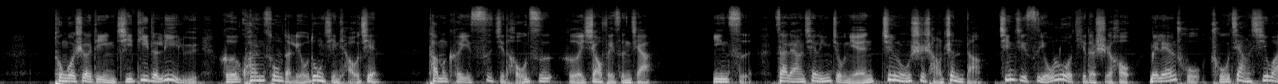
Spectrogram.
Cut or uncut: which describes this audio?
cut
